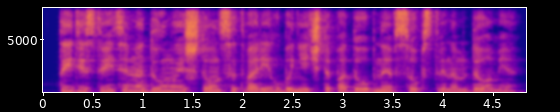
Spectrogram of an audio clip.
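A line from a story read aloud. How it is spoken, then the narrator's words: Plain question. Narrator (Russian): спросил медиатор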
